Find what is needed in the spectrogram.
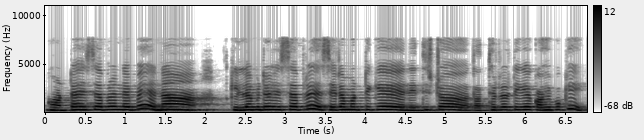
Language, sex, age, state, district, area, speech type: Odia, female, 18-30, Odisha, Jajpur, rural, spontaneous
